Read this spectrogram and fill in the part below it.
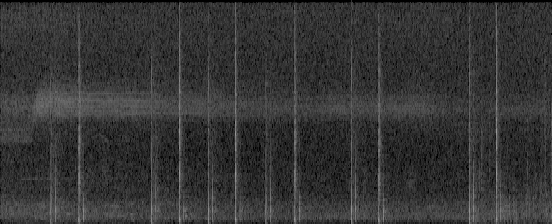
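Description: Footsteps tap at a steady pace on a hard floor.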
